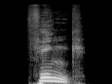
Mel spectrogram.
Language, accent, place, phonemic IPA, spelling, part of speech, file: German, Germany, Berlin, /fɪŋk/, Fink, noun / proper noun, De-Fink.ogg
- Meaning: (noun) 1. finch 2. student not belonging to a fraternity; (proper noun) a surname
